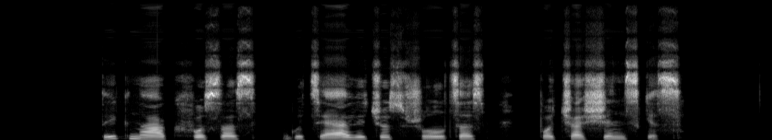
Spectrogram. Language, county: Lithuanian, Panevėžys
